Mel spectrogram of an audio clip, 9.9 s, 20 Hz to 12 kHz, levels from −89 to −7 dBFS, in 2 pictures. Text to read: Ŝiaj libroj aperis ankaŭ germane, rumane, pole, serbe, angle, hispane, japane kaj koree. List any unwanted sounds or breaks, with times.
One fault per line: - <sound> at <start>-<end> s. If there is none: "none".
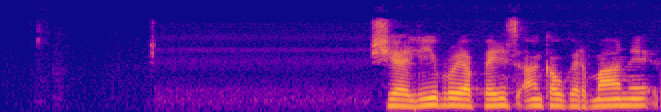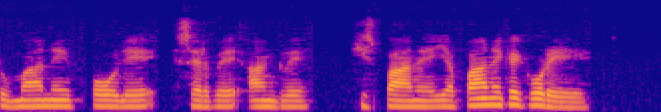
none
